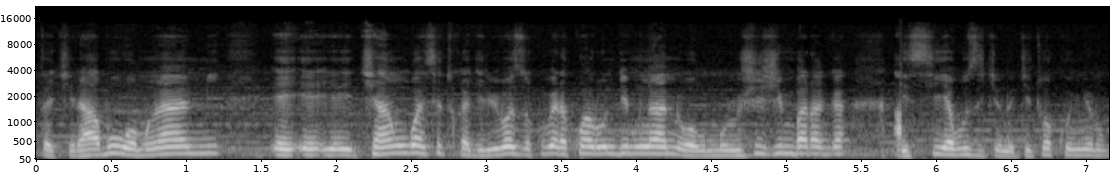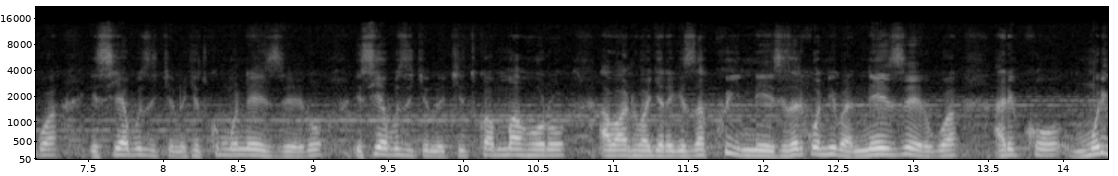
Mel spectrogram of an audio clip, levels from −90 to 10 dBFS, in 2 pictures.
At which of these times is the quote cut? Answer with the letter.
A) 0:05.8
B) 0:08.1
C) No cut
A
